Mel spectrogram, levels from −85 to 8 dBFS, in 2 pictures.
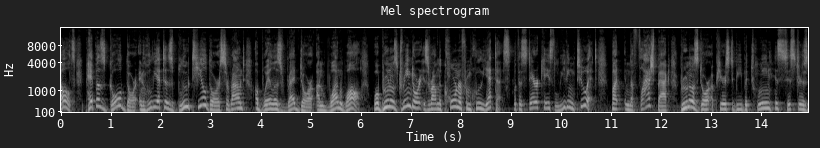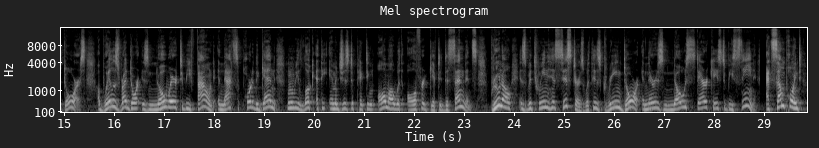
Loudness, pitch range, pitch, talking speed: -30 LUFS, 165-220 Hz, 190 Hz, 180 wpm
